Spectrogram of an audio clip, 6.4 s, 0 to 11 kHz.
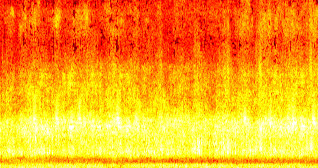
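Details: Frog chorus from lotus rice paddies beside a country road in Echizen, Fukui, Japan, 12 June 2021, with tree, pond, wrinkled and green tree frogs: dense pulsing croaks fill the mid range, over a steady low engine-like drone.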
